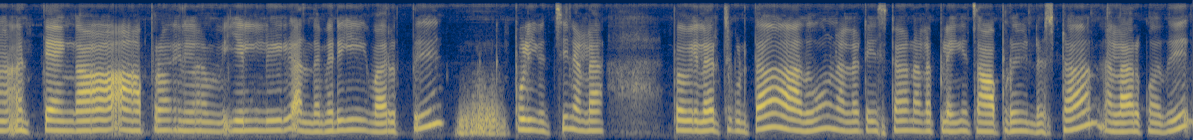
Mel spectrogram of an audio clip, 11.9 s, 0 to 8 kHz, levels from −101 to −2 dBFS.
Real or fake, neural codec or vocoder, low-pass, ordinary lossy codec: fake; vocoder, 22.05 kHz, 80 mel bands, HiFi-GAN; 7.2 kHz; none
